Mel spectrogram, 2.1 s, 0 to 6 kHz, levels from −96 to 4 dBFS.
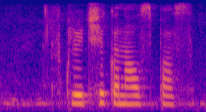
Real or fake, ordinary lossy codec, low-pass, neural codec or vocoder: real; none; 5.4 kHz; none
